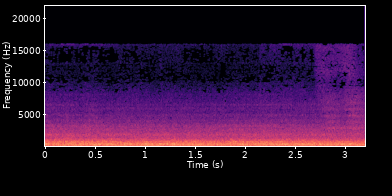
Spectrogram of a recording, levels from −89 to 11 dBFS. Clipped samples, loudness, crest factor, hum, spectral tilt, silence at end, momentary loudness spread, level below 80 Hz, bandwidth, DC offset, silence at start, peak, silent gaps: under 0.1%; -15 LUFS; 12 dB; none; -7.5 dB/octave; 0 s; 1 LU; -26 dBFS; 16 kHz; under 0.1%; 0 s; -2 dBFS; none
